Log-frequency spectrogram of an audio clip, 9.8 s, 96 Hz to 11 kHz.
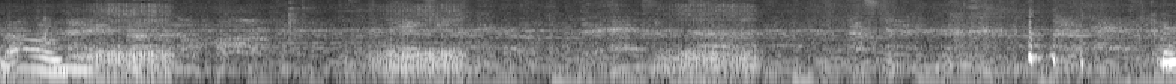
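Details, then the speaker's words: Old English Bulldog puppy, 4 months old, sleeping at home: steady, rhythmic, loud snoring about 25 breaths a minute, with faint music and room noise; snoring. "Goes again. Damn. Definitely snores loud."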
